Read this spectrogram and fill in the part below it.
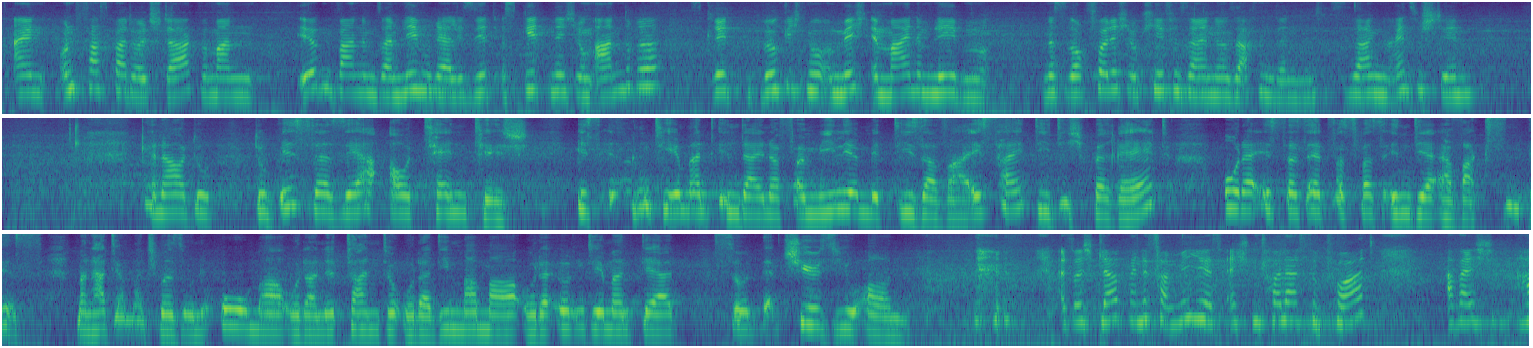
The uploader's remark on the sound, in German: LIVE-PODCAST von der GLOW. Live on Stage mit Publikum. Live von der GLOW Beautymesse in Essen.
